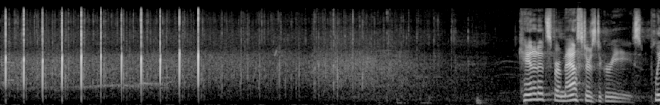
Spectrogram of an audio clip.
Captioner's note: applause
